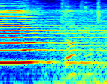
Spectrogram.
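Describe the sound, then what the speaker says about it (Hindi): A long train horn blast, steady and tonal, sounds at a railway station at night in Bikaner, signalling departure. It is loud and near, then fades as softer background noise and a brief voice-like sound follow. "एक लॉन्ग हॉर्न होता है डिपार्चर इंडिकेट करने के लिए, एक शॉर्ट हॉर्न होता है फॉलो अप।"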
